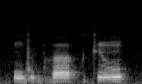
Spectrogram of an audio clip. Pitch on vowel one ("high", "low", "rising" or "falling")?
low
